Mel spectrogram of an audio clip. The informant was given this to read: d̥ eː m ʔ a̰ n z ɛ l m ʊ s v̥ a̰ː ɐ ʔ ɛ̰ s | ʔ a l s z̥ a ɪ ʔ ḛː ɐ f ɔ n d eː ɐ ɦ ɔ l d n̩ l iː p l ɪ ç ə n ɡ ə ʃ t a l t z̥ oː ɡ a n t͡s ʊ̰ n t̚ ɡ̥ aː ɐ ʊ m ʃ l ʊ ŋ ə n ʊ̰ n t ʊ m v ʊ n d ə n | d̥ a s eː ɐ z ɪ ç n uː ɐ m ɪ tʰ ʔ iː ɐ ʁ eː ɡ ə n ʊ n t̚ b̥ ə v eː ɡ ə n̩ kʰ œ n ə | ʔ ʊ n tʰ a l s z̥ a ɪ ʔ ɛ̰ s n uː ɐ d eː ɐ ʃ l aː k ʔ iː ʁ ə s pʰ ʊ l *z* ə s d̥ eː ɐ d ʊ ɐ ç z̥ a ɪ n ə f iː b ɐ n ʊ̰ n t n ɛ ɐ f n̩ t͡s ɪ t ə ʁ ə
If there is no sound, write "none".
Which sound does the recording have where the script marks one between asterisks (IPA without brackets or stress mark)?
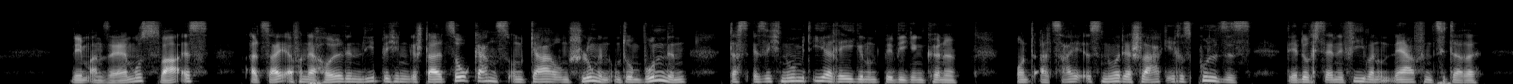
z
